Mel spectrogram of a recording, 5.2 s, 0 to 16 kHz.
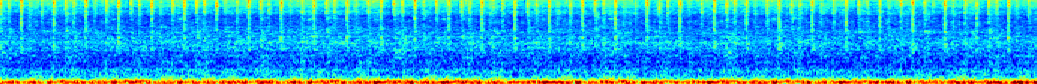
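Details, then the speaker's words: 1970 Plymouth Duster 340 at first start after new heads and Speedmaster roller rockers, running without a radiator: lumpy V8 idle with fast, sharp ticking and puffing that follows engine speed. Exhaust leak. "Running. Definitely getting an exhaust leak."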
